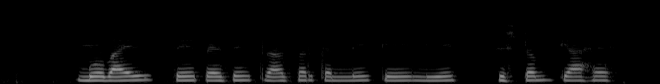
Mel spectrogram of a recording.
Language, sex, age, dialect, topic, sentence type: Hindi, male, 18-24, Marwari Dhudhari, banking, question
